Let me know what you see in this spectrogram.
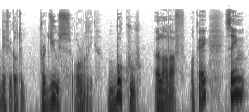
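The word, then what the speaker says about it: beaucoup: you want to use Buu Buu means a lot of it look it looks a bit strange Buu like that remember you don't pronounce the final P okay and then you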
